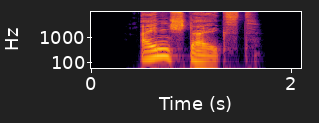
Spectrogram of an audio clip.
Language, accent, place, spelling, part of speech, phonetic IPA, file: German, Germany, Berlin, einsteigst, verb, [ˈaɪ̯nˌʃtaɪ̯kst], De-einsteigst.ogg
- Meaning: second-person singular dependent present of einsteigen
